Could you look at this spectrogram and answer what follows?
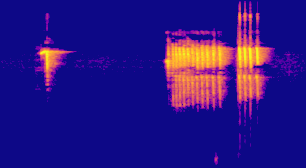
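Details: White-rumped shama: one sharp high chip, a pause, then two quick bursts of buzzy rattling notes in the dense 'tembakan rapat' rapid-fire style.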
